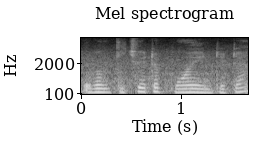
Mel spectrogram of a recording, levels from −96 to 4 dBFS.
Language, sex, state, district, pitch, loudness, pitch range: Bengali, female, West Bengal, Purulia, 185 Hz, -16 LUFS, 180-205 Hz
